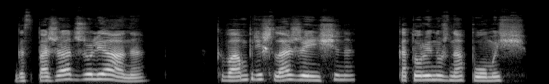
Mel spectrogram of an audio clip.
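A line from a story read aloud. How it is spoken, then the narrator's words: Priest's resonant voice. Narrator (Russian): Священник произнес своим звучным голосом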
